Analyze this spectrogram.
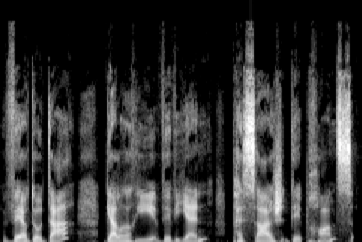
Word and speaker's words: Princes: Galerie Verdaudat, Galerie Vivienne, Passage des Princes, which is pronounced princes in English in case you need a visual, Galerie Colbert, Passage des Panoramas, and Passage Verdot.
